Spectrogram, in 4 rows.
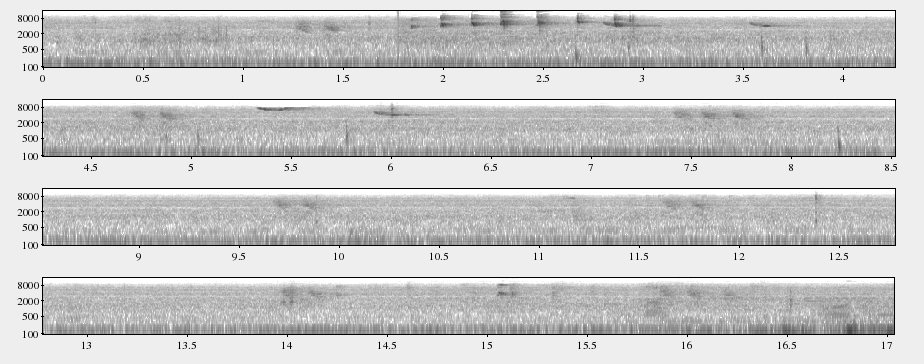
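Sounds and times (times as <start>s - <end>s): low outdoor rumble: 0.0s - 17.0s
birds chirping: 1.0s - 8.3s, 9.1s - 10.1s, 10.9s - 13.2s, 13.8s - 16.7s.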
